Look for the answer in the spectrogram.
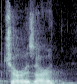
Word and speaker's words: Charizard: Yep, Charizard.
